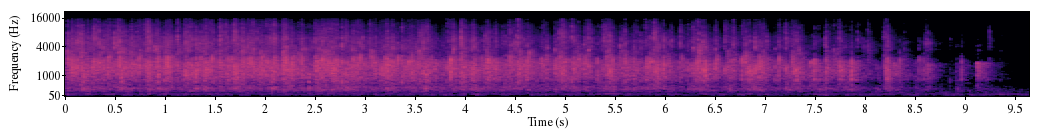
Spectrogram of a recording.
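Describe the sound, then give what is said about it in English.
An audience claps steadily in dense, overlapping applause, sustained at fairly loud volume for most of the stretch before thinning out into scattered final claps near the end. “You should be clapping better than you are doing.”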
